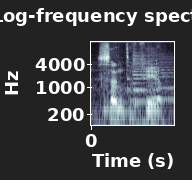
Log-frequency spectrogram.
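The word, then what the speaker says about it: សន្តិភាព: It is pronounced Santafil.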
